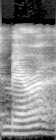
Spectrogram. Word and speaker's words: Mara: Did I pronounce the last name correctly? – Yeah, it's Mera, M-A-R-A.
